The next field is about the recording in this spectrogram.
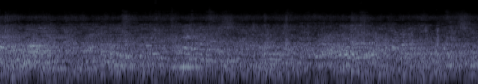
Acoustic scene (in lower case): crowded indoor space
